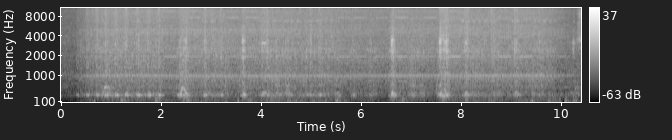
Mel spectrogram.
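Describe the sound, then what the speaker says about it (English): A FlashForge Creator X 3D printer running up close, giving a constant motor whine with rhythmic stepper buzzes and occasional louder clicks and bursts as the head moves, no speech. "Here we have the new FlashForge Creator X."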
